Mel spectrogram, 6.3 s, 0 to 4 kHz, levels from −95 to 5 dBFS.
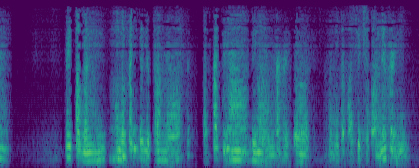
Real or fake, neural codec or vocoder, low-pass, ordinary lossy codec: fake; codec, 44.1 kHz, 0.9 kbps, DAC; 3.6 kHz; AAC, 16 kbps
